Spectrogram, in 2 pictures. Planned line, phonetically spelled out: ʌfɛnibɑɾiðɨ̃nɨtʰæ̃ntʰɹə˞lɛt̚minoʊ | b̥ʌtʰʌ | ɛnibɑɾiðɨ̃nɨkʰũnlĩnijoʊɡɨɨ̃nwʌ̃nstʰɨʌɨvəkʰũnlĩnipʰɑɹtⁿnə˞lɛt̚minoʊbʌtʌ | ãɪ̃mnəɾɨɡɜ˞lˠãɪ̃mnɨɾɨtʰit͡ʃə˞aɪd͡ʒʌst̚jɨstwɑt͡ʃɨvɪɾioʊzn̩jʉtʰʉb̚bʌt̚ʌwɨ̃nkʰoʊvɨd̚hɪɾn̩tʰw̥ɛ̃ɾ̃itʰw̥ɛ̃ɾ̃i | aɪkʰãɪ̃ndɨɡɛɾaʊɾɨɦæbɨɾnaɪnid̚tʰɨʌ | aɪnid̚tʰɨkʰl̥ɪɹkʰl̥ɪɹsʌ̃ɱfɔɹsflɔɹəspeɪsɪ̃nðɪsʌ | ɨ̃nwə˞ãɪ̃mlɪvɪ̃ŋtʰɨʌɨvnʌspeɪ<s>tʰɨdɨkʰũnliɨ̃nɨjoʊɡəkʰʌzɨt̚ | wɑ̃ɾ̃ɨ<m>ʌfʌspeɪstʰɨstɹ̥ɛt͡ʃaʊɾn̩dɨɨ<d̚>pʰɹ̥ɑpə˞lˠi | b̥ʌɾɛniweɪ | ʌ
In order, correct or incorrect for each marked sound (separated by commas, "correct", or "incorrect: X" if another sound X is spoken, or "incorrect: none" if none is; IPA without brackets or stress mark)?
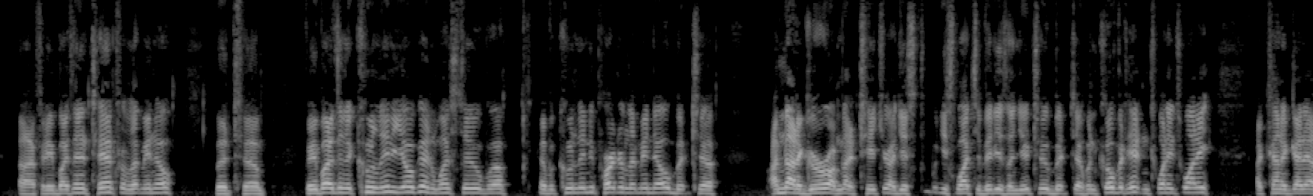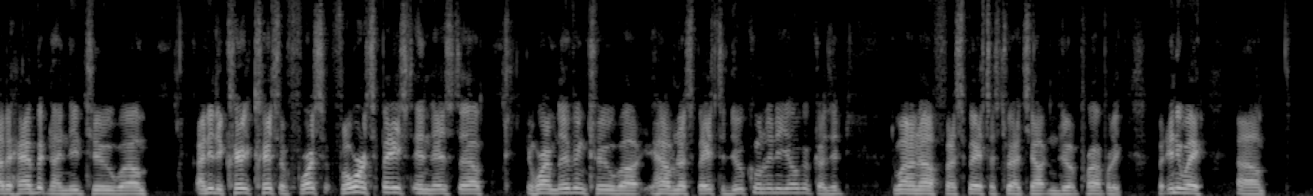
correct, incorrect: n, incorrect: t̚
